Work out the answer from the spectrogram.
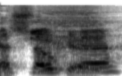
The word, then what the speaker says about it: Ahsoka: John is doing this is that what is that how you say it do you say it Ashoka yeah correct Oh yay yes in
